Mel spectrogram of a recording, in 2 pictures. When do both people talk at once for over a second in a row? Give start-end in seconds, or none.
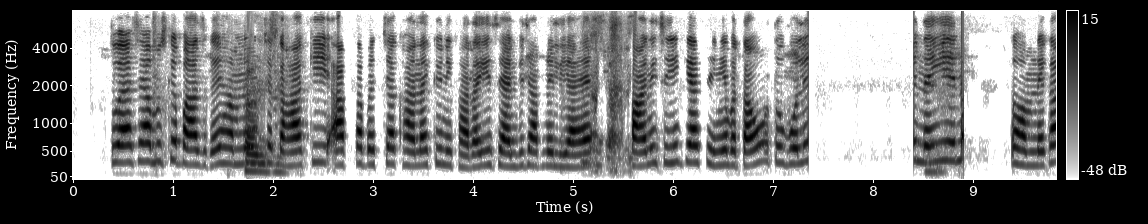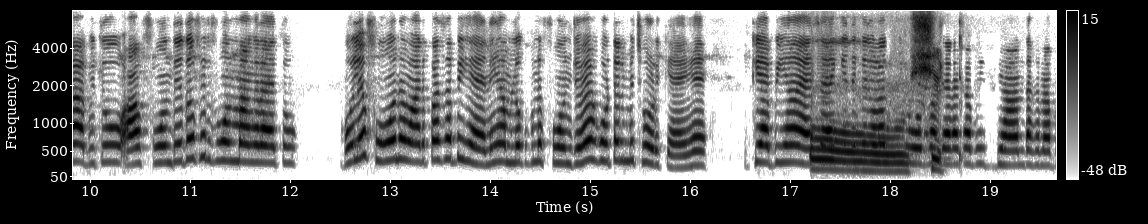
17.2-18.7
